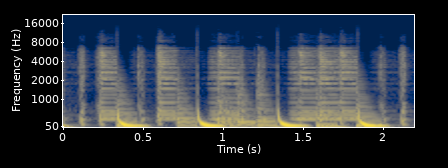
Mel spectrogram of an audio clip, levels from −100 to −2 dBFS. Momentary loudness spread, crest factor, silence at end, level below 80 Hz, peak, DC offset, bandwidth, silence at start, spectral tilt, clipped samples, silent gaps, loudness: 4 LU; 14 dB; 0.05 s; -20 dBFS; -4 dBFS; under 0.1%; 7 kHz; 0 s; -7 dB/octave; under 0.1%; none; -19 LUFS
